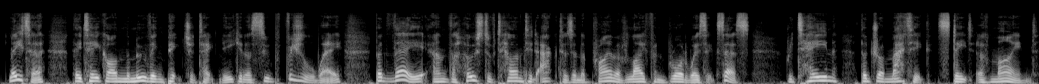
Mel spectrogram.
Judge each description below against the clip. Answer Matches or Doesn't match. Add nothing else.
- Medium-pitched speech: Doesn't match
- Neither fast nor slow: Matches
